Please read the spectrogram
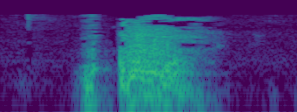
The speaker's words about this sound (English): As I clear my throat, one of the disadvantages of not having anybody around is when you wake up, you don't talk. And then when you do, it doesn't work.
